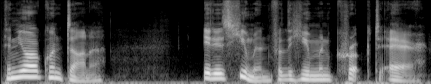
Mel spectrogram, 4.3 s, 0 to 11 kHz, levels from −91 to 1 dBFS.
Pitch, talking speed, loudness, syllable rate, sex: 130 Hz, 155 wpm, -18 LUFS, 5.0 syllables/s, male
